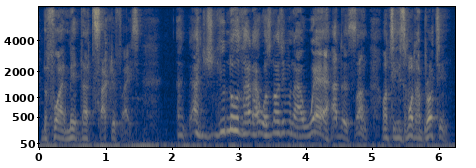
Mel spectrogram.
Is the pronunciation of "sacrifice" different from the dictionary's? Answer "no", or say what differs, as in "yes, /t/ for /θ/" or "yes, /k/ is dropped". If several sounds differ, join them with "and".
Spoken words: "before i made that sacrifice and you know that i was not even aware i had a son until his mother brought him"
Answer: no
